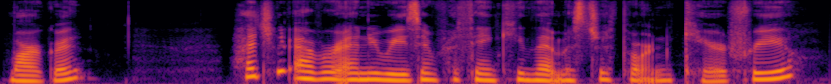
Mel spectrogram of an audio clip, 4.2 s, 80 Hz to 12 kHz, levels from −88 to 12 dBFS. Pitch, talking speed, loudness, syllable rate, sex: 210 Hz, 200 wpm, -18 LUFS, 7.0 syllables/s, female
